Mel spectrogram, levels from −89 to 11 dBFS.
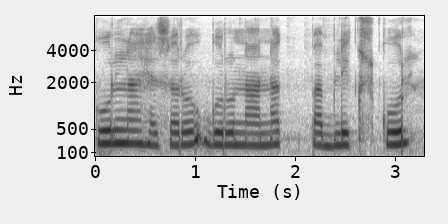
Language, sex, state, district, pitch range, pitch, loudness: Kannada, female, Karnataka, Bidar, 215-235 Hz, 220 Hz, -15 LUFS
